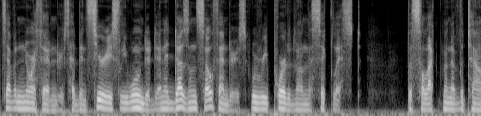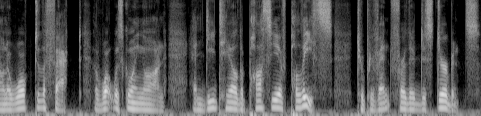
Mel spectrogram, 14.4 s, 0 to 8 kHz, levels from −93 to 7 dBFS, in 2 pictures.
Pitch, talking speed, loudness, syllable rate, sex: 120 Hz, 175 wpm, -19 LUFS, 5.2 syllables/s, male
